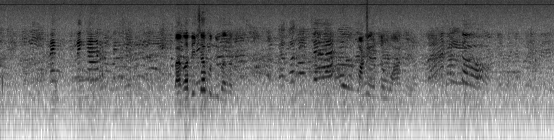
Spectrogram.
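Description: A man speaks over a loudspeaker outdoors.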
